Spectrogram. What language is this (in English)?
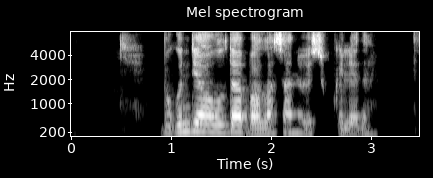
Kazakh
